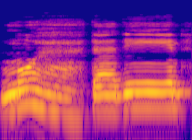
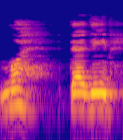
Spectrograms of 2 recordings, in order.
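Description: First: مهتدين with a resonant, held ه; measured recitation, long final "deen"; voiced clear ha. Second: مهتدين with ه as mere puffed air; faulty breath-only h in مهتدين; airy ha, wrong. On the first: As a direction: finish the u, then vibrate the ha in مهتدين, very slowly. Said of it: "خلصوا الحركات". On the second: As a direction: push lung air through the ha of مهتدين. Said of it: "هواء خارج من الرئة". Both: Shown as a demonstration.

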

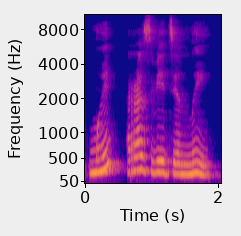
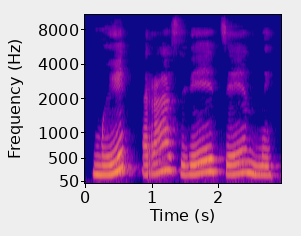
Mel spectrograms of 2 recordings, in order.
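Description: First: Said in the usual way. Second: Мы разведены very slowly, each syllable separate; slow, measured dictation of разведены. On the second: Shown as a demonstration. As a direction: break разведены into drawn-out syllables for a learner. Teacher repeats word syllable by syllable.

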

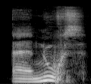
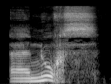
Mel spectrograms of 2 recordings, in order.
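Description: First: Said in the usual way. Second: "ours" with a long final s; stressed S sound. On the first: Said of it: "Je reprends la lecture". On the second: Shown as a demonstration. Teacher helping pupils find the repeated sound, "ours" with s held. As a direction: hold the s at the end of "ours". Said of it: "chercher le son qui se répète".

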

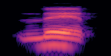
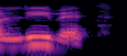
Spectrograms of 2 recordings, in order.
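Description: First: "lived" as one short syllable; correct pronunciation of lived. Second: "live it" with an added second syllable; mistaken two-syllable lived. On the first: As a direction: say "lived" in a single beat, short i. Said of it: "I said". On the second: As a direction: sound out "live it" as two beats. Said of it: "no digo live it". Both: Shown as a demonstration.

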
